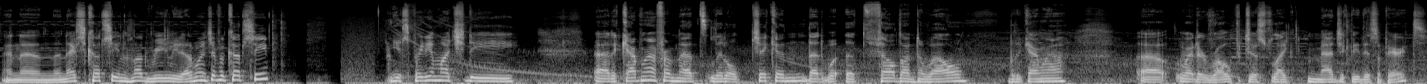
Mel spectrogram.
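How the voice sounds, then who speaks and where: A man's voice: medium pitch, moderate pace, a little mellow, a little hiss or hum. A man giving casual, tongue-in-cheek live game commentary as a speedrunner at a marathon.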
